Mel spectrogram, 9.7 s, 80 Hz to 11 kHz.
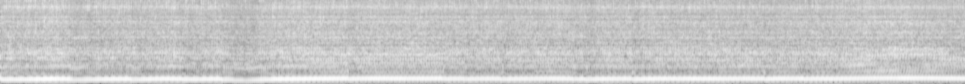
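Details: HP VT 21 rotary-valve four-stroke engine, troublesome since day one; after priming with throttle closed it starts but won't stay running. High drone dips and surges every second, never settling to idle, running rough, worse than before; owner plans plug change.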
